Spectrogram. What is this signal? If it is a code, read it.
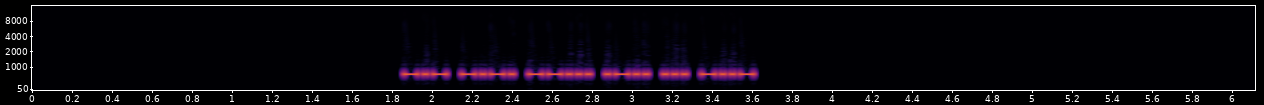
Morse code, heard as a keyed tone, about 51 wpm, 700 Hz. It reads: KC7LSX
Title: USA Call Signs - 6 Characters - Repeated 3x - 50wpm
